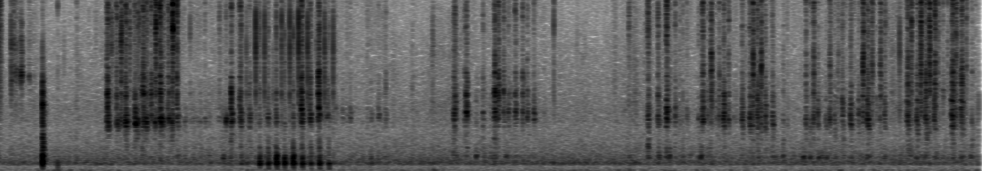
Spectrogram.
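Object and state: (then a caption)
Scratch art paper being scratched. A wooden stylus scratches short strokes across a thin, solid, black-coated scratch art card lying flat. The result is quiet bursts of dry, bright scratching and fine rasping with no low end and almost no ring, separated by brief pauses.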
